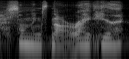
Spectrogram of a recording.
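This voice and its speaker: A woman's voice: medium pitch, husky. A woman voicing an earnest, concerned young woman in an anime game. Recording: long reverb, music behind.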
